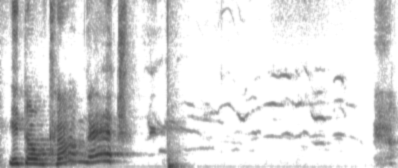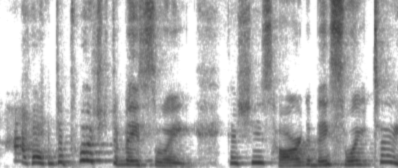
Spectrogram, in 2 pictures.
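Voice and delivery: laughing. Real, not acted. Laughing about having to be sweet.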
